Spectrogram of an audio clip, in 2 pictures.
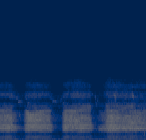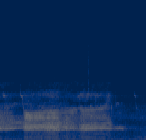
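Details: Rook call, apparently played from a display at the Domaine des grottes de Han: harsh, grating caws, about five drawn-out calls in six seconds, each a rasping burst with brief gaps between.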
